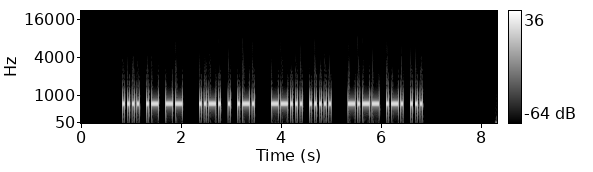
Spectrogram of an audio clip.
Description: Morse code, heard as a keyed tone, about 25 wpm, 700 Hz. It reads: HAM FER 75 YRS
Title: Practice QSO - Exchange 3 - More Info - 25wpm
